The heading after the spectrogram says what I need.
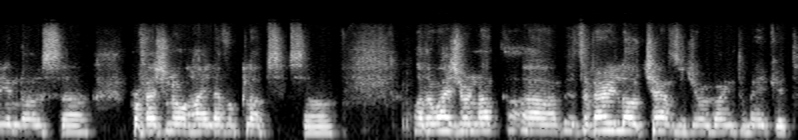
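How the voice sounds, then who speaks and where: A man with a non-native accent, high-pitched and flat, monotone in intonation. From Netherlands. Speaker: powerlifter. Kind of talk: interview. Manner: halting.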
